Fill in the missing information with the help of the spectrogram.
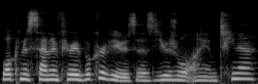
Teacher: My voice is a bit breathy today because, as usual, I have a cold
